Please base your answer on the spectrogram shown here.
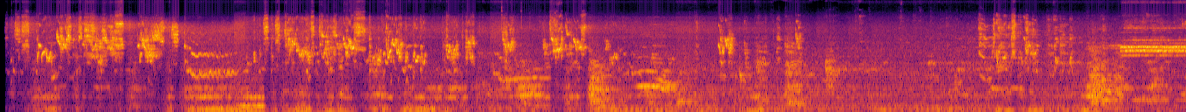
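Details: Mother budgerigar in a nest pot, chirping: busy, scratchy chatter with bright high chirps and warbles, dense and irregular, broken by brief pauses, with a low rumble in the background.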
